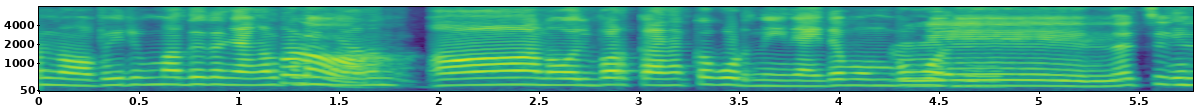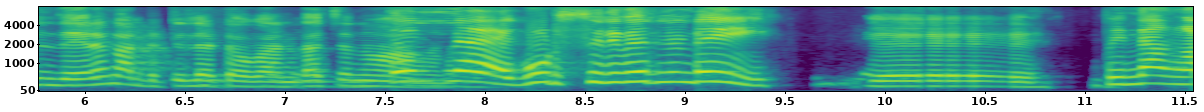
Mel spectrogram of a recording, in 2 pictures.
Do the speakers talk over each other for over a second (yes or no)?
yes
